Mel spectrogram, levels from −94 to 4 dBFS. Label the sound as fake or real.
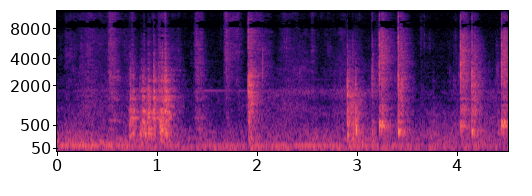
real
